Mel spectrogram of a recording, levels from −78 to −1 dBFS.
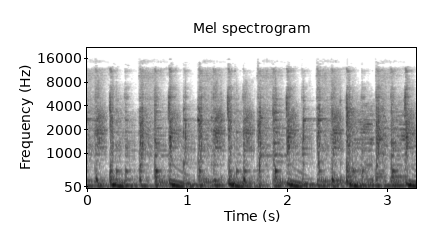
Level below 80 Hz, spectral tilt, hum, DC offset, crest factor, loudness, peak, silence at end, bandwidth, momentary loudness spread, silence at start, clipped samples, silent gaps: -22 dBFS; -4.5 dB/octave; none; 0.7%; 16 dB; -16 LUFS; 0 dBFS; 0 s; 16 kHz; 2 LU; 0 s; under 0.1%; none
